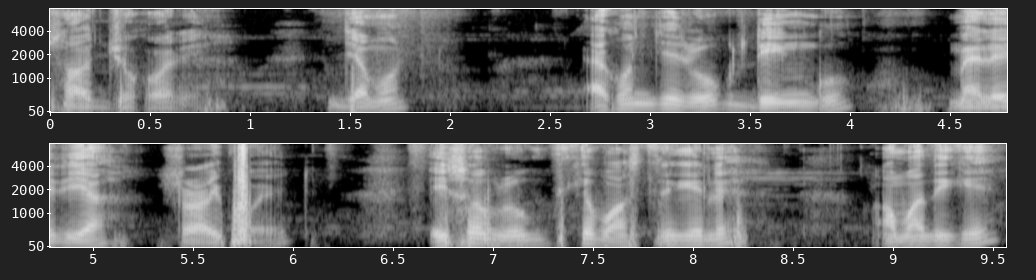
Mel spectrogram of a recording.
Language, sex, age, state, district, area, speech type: Bengali, male, 60+, West Bengal, Paschim Medinipur, rural, spontaneous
